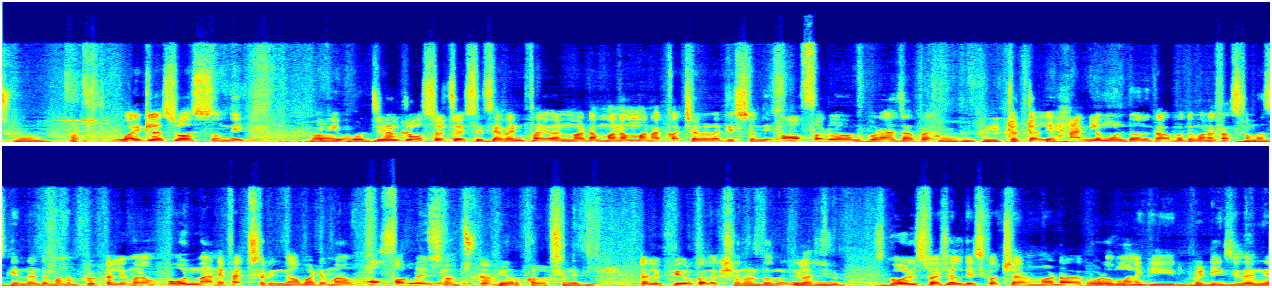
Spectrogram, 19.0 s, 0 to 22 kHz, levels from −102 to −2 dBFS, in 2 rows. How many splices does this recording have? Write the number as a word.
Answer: three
